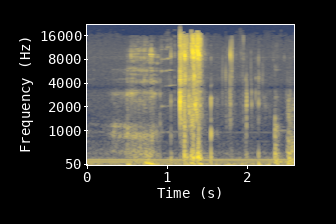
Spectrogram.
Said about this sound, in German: Und meine Frage gesagt, gehst du wieder schlürfen? Ja, ich schlürfe wieder. Ich kann da schlürfen schnell.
